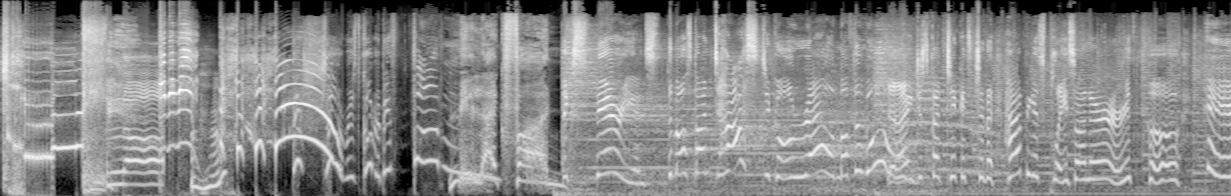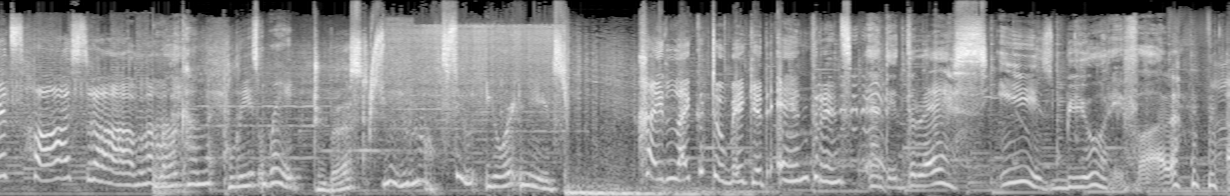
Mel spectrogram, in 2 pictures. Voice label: female english canadian multiple accents animation compilation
